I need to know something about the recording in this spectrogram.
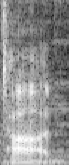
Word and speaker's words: Todd: hi I'm your host Todd and yes that rhymes with bod so feel free to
